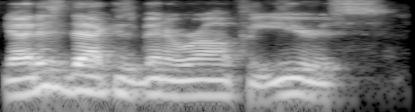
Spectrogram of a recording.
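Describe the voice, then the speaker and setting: A man with a husky voice talking casually on a live tarot reading stream, blunt and opinionated, rambling and swearing freely. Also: mid-range voice, moderate pace.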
